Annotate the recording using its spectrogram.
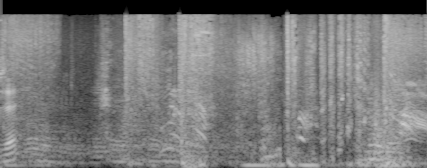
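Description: A lightsaber swooshes and clashes in a fight.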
